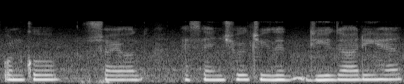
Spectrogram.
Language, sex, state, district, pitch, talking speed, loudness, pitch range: Hindi, female, Haryana, Rohtak, 215 Hz, 120 wpm, -12 LUFS, 210-225 Hz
